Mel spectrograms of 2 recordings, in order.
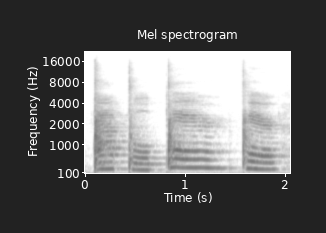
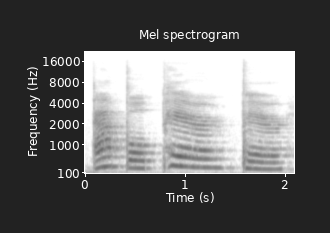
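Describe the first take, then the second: No difference in how they are said.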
